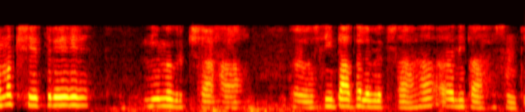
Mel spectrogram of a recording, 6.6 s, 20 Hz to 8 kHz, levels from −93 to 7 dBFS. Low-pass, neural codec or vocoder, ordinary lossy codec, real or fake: 7.2 kHz; codec, 16 kHz, 8 kbps, FreqCodec, smaller model; AAC, 16 kbps; fake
